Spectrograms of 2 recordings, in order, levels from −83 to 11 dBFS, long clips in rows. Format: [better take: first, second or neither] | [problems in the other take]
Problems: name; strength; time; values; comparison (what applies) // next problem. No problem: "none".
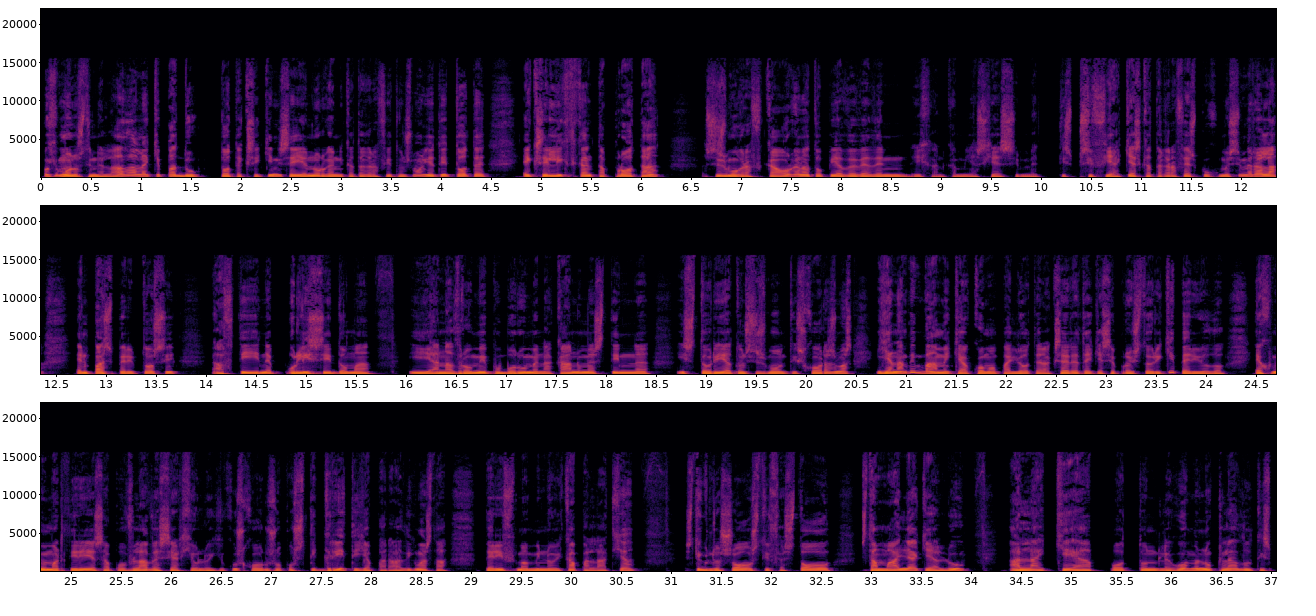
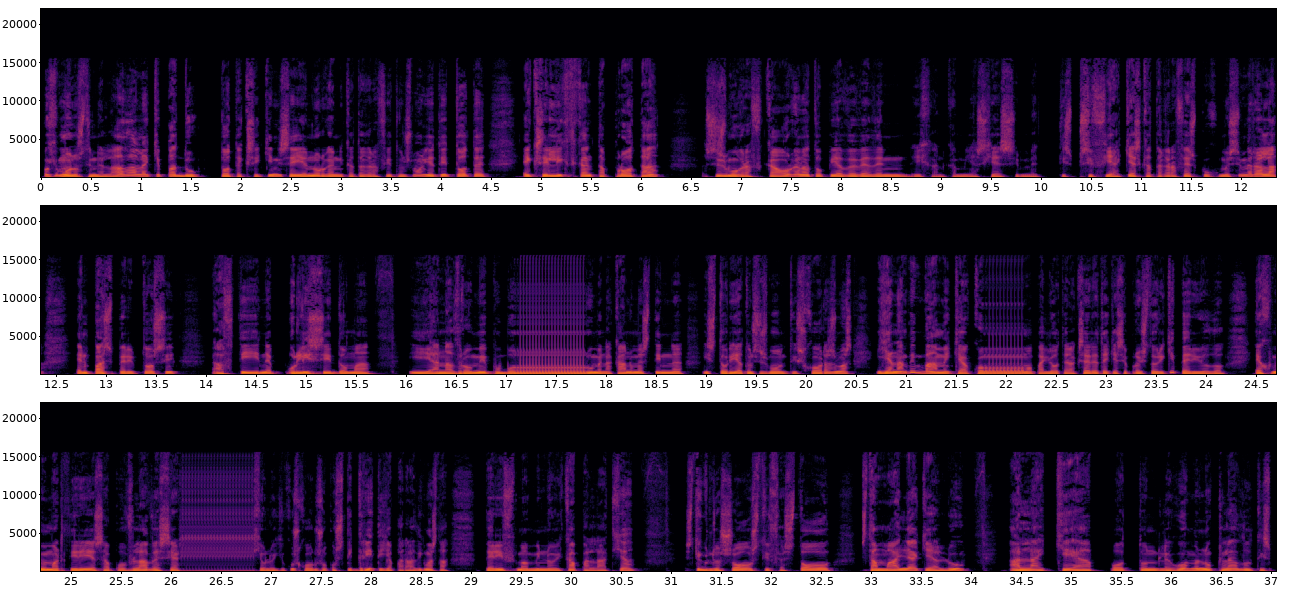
first | audio freezing; at 17 s for 0.5 s, at 22 s and at 26 s for 0.5 s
